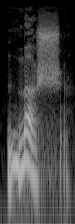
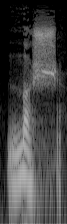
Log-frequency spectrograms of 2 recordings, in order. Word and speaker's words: moche: Moche. Don't insist on the final E, then you get the last sound is sh. Moche.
